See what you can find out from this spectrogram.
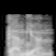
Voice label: "camion", espanhol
